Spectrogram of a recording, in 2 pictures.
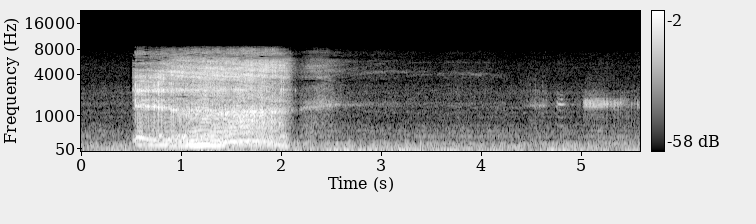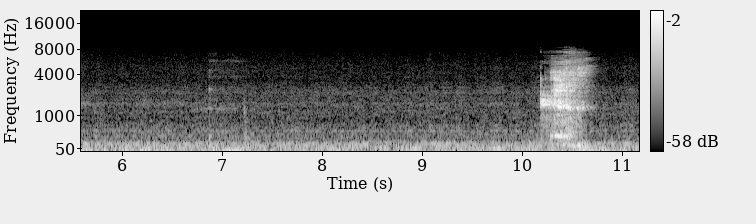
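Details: Man snoring in sleep: a loud, rough snore lasting over a second, quiet room noise, then a second shorter snore.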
